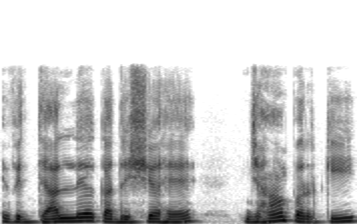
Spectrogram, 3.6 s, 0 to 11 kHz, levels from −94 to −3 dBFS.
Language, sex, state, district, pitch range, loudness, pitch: Hindi, male, Himachal Pradesh, Shimla, 130-160 Hz, -14 LUFS, 145 Hz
